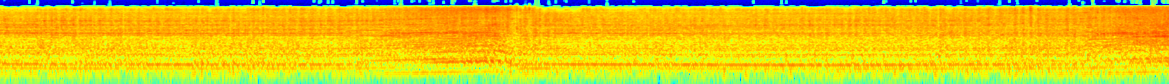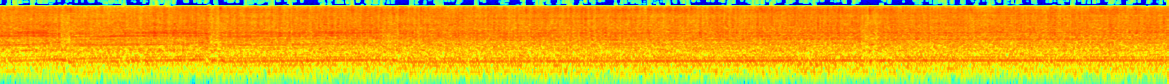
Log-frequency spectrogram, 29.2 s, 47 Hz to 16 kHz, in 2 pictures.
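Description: Kawasaki Ninja 650R's parallel-twin engine running while riding, with wind noise over the microphone. The engine note climbs twice as the bike accelerates, about five seconds in and again about fourteen seconds in, then holds a steady, higher note.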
